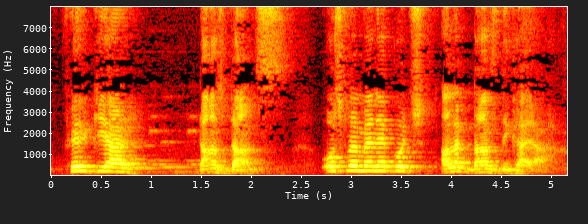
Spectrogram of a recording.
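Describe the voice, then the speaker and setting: Over faint background music and audible room echo, a man speaks at a very slow pace. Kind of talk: comic monologue in a mock interview. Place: home room. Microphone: phone near.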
